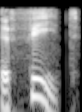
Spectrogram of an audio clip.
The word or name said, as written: effete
